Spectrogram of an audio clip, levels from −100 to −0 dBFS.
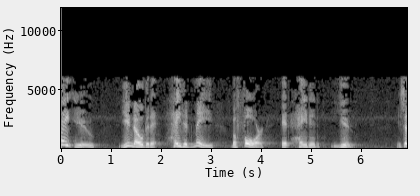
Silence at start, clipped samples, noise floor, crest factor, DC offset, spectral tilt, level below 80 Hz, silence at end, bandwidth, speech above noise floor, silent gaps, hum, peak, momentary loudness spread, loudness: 0 s; under 0.1%; -60 dBFS; 20 dB; under 0.1%; -6.5 dB/octave; -64 dBFS; 0 s; 6.4 kHz; 41 dB; none; none; -2 dBFS; 16 LU; -20 LUFS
